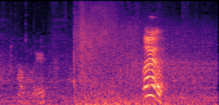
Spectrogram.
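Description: A crackling magical blast whooshes out.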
